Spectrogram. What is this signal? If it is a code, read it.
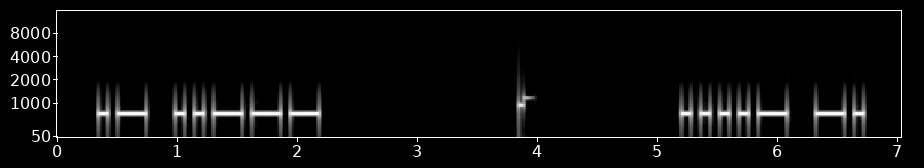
Morse code, heard as a keyed tone, about 15 wpm, 700 Hz. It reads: A 2 4 N
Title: Common Cut Numbers - 2-Digit 15wpm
